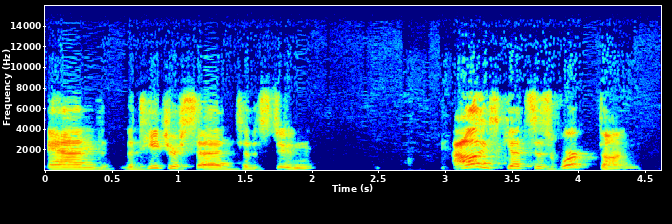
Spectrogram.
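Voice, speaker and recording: A man's voice: a little high, sing-song, measured pace, bright, forceful tone, husky. Reflective man on a dull lo-fi line. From Texas. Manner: reflective, many restarts and self-corrections. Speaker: guest entrepreneur and coach. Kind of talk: casual interview storytelling. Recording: slightly dull lo-fi sound.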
